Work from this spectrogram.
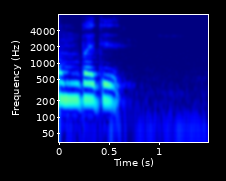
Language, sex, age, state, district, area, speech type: Malayalam, female, 18-30, Kerala, Ernakulam, rural, read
